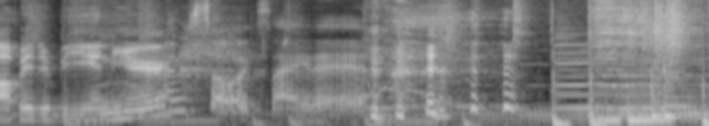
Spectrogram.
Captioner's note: laughs; soft jazzy music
